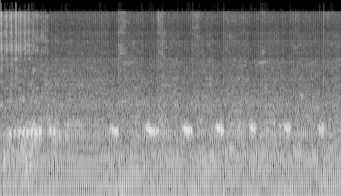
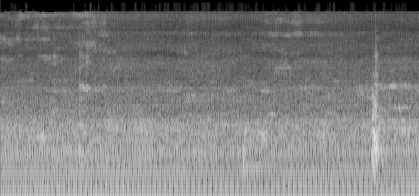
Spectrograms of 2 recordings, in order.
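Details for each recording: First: Snow blower small engine surges and sags about every two-thirds of a second instead of holding speed; it gets some fuel but not enough, running lean from carburettor fuel starvation before the carburettor is cleaned. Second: Snow blower small single-cylinder engine after fuel line replacement and carburettor cleaning, started on choke after priming, holds an even, steady idle with no misses or surging; normal running.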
